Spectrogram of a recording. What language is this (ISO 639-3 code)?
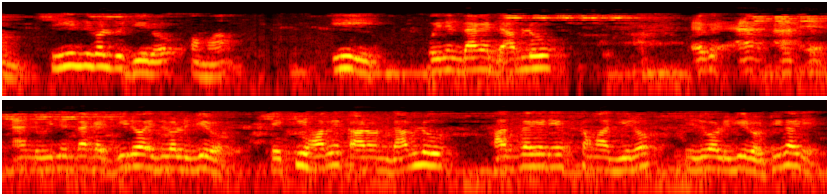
ben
